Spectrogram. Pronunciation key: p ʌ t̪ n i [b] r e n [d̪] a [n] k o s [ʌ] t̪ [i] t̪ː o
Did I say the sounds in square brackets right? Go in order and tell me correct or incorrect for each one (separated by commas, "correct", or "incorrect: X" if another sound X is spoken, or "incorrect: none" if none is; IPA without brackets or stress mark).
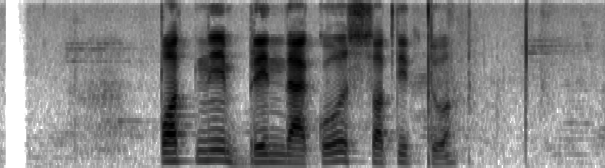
correct, correct, incorrect: none, correct, correct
